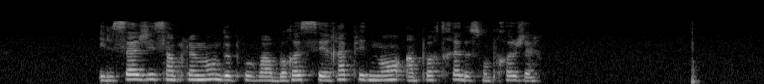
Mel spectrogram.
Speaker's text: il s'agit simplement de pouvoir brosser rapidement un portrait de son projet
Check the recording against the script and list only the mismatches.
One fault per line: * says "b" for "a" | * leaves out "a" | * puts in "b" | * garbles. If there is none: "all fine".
all fine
